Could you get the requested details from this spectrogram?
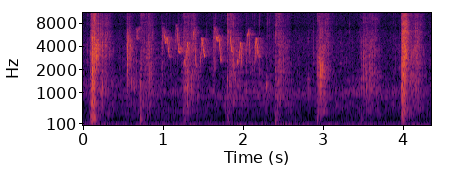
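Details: Cetti's warbler song in a Dutch wetland reed bed in mid-March: one sudden burst of loud, clipped notes lasting about a second, over crunching footsteps on a fenced path.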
